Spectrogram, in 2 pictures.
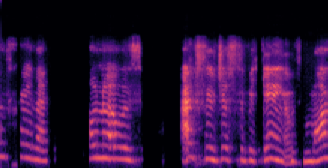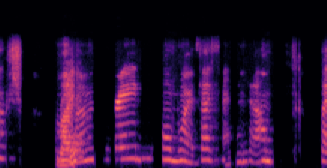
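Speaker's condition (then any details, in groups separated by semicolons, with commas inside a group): Traumatic brain injury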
